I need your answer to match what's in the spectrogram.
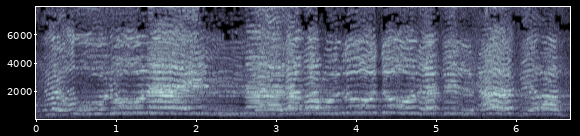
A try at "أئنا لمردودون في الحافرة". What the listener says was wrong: وضح الهمزتين ها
